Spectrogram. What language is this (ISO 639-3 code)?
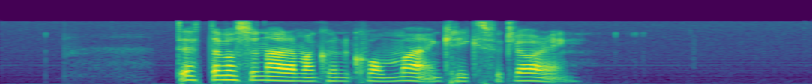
swe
